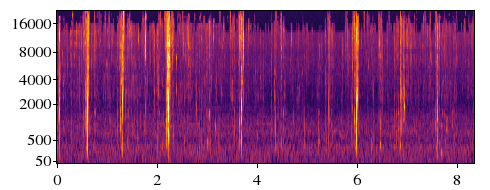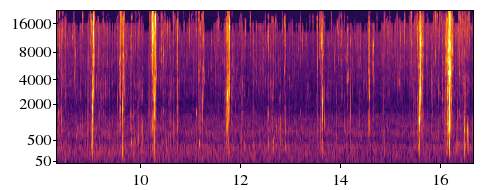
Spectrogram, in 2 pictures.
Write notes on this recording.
The river Seine makes small waves in a hole on the river bank.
